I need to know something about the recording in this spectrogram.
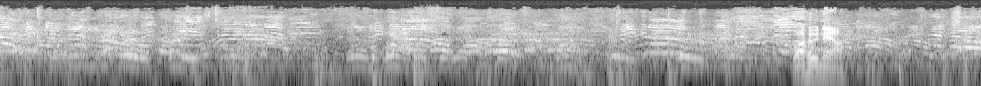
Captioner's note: crowd chatter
